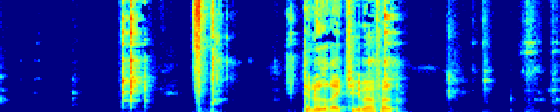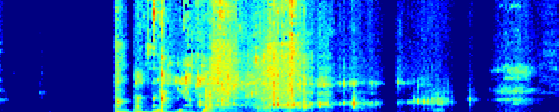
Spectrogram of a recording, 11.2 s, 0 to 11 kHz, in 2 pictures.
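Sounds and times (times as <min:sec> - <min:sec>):
speech: 0:03.0 - 0:04.1
dark beer pouring into a glass: 0:07.0 - 0:10.2.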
